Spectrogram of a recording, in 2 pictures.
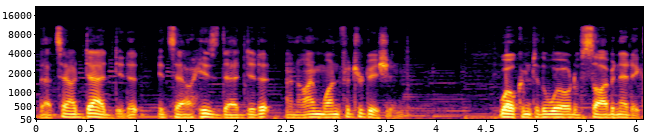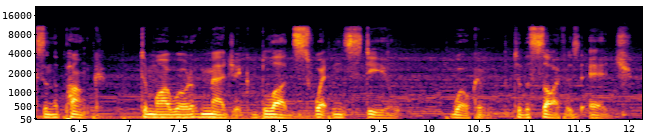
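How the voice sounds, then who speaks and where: A gritty, low-pitched bounty hunter played by a man tells his own cyberpunk fantasy tale. He is world-weary and terse, speaking as a scripted first-person storyteller. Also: steady tone, moderate pace, music in the background. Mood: confident, gritty. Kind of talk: scripted audio fiction narration.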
